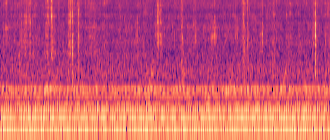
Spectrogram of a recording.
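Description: Hamster nibbling a piece of plum: faint, irregular small clicks of chewing over a steady low hum.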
